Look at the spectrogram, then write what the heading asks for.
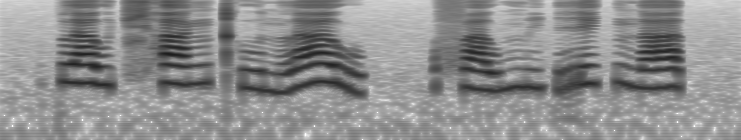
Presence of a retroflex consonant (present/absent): absent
